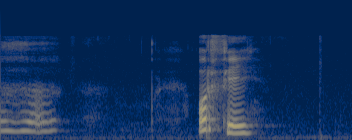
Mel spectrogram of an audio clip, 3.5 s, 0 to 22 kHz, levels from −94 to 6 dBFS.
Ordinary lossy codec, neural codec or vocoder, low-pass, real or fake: none; none; none; real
